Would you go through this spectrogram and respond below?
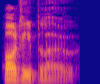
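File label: "body blow", British English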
